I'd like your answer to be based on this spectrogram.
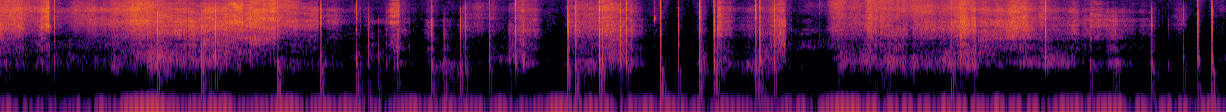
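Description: Long nails scratch and tap the edges and sides of a large, flat, printed cardboard iPad Pro box that is closed and hollow. Bright, hissy scratching swells early and again in the second half, broken up by many sharp, dry taps over a faint low hum.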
